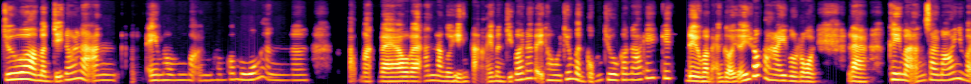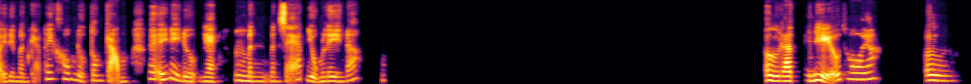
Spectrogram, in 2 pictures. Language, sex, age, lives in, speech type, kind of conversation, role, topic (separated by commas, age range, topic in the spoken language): Vietnamese, female, 40-44, Vietnam, conversation, advice, user, Vì sao tôi lại cảm thấy nghi ngờ và ghen tuông mà không rõ lý do?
